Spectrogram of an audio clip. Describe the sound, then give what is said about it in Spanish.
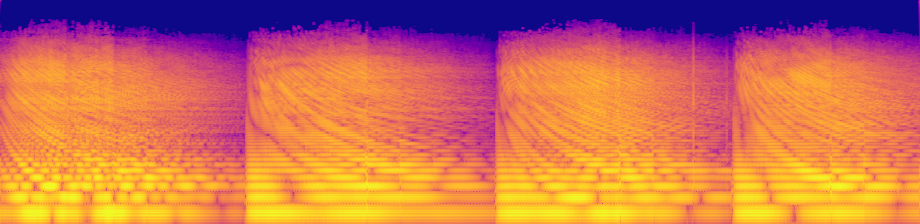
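A car engine accelerates hard at night, climbing in pitch through four gear shifts, each pull ending in a brief drop before the next surge. No voices. “decidieron montarse en el vehículo e ir al punto indicado”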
